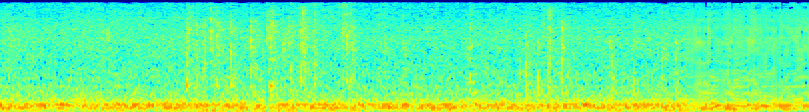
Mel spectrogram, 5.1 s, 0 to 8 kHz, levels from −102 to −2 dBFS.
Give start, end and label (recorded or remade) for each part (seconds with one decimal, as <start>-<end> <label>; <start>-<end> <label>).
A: 0.0-4.3 recorded; 4.3-5.1 remade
